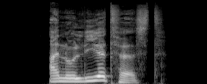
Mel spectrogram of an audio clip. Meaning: inflection of annullieren: 1. second-person singular preterite 2. second-person singular subjunctive II
- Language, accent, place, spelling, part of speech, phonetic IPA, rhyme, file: German, Germany, Berlin, annulliertest, verb, [anʊˈliːɐ̯təst], -iːɐ̯təst, De-annulliertest.ogg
